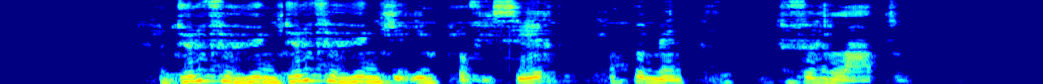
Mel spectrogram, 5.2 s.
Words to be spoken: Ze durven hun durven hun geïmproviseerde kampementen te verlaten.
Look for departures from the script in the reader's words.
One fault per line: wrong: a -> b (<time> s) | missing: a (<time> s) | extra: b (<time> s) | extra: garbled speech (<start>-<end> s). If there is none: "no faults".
no faults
